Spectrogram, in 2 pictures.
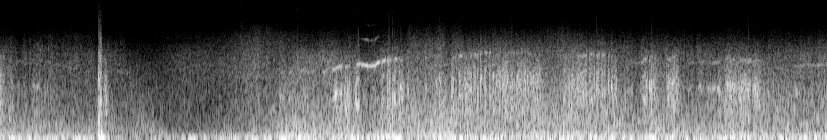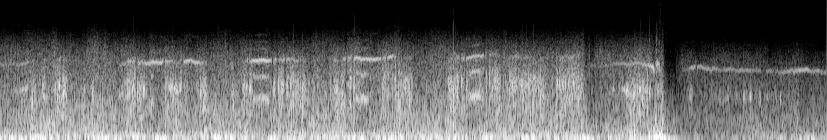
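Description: Wind rushing over the microphone of a paraglider in flight, with a variometer's high beeping tone rising and falling in pitch underneath. The rush dips sharply near the end, then returns with a steadier tone that slowly falls in pitch.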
